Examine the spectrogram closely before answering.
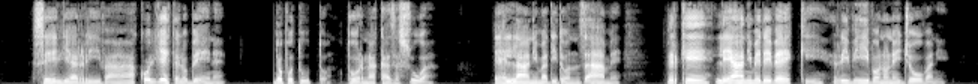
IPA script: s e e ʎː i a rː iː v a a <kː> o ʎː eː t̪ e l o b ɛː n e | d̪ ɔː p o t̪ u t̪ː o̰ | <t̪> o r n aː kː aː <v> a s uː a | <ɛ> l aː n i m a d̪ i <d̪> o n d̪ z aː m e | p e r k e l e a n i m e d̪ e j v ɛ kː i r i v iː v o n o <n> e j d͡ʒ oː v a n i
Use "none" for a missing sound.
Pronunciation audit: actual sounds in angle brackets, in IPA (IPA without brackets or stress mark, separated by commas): kː, t̪, z, ɛ, d̪, n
